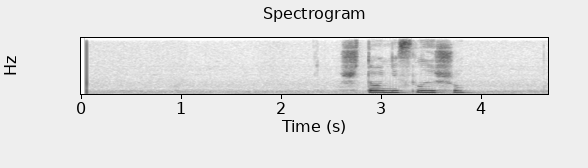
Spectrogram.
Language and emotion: Russian, neutral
